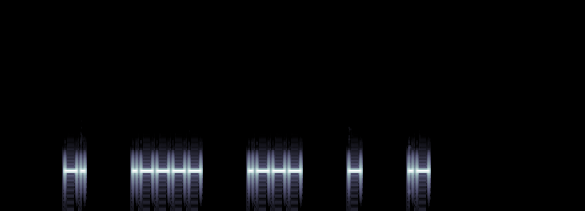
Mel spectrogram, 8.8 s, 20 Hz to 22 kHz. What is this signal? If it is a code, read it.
Morse code, heard as a keyed tone, about 20 wpm, spaced as for 9 wpm, 700 Hz. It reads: N1JTA
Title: USA Call Signs - 5 Characters - 4x Character Spacing - 20wpm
